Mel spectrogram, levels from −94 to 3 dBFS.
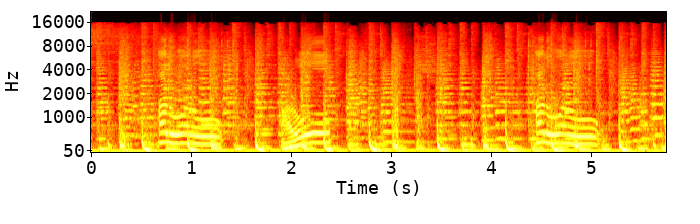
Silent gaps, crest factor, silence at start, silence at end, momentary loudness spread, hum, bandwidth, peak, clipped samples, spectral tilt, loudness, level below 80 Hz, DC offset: none; 10 dB; 0 s; 0 s; 7 LU; none; 16.5 kHz; 0 dBFS; 0.3%; -5.5 dB/octave; -10 LUFS; -18 dBFS; under 0.1%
